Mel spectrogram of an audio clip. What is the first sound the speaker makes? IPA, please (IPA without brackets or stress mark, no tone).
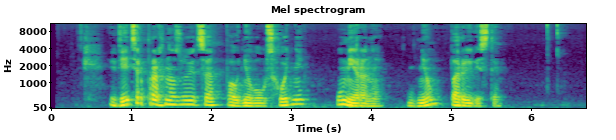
vʲ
